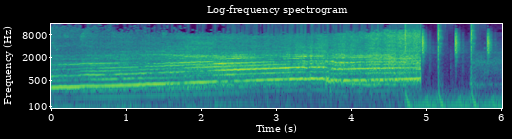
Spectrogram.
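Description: Channel intro sound design: one pitched tone with many overtones rises slowly for about five seconds. About five seconds in it cuts off into a quick run of sharp electronic hits over low, falling thuds.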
